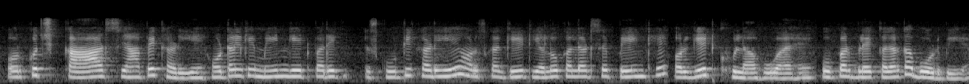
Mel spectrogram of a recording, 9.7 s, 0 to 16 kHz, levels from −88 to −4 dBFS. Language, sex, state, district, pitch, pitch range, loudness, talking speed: Hindi, female, Maharashtra, Pune, 235 Hz, 215-250 Hz, -25 LUFS, 225 wpm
